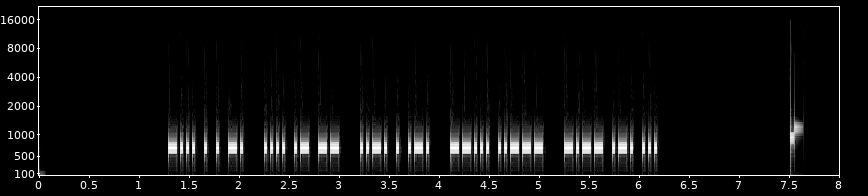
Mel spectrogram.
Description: Morse code, heard as a keyed tone, about 40 wpm, 700 Hz. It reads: BEEN HAM FER 72 YRS
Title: Practice QSO - Exchange 3 - More Info - 40wpm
